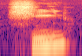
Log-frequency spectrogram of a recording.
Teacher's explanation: جس طرح بیچ زبان تالو سے مل کر جیم ادا ہوتا ہے اسی طرح شین بھی ادا ہوگا۔ بیچ زبان تالو سے مل کر شین ادا ہوتی ہے، یعنی ایک سیٹی کی طرح شین، اسی کو شین بولتے ہیں۔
